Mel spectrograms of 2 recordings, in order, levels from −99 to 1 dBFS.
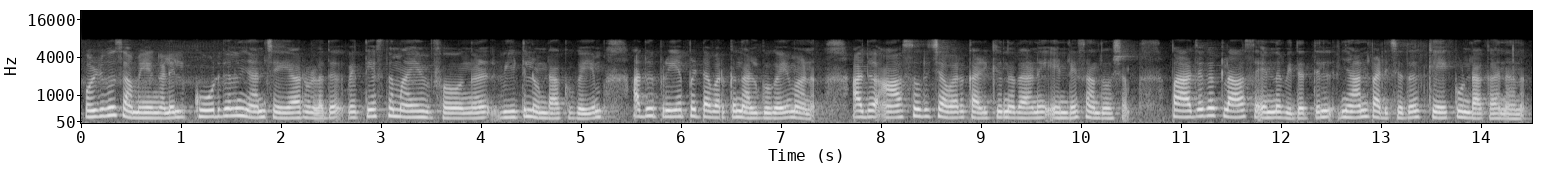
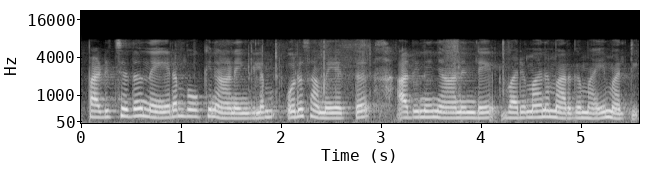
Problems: none marked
